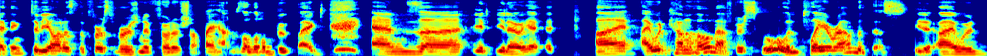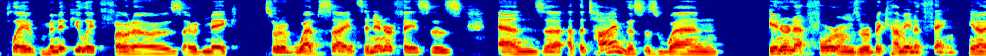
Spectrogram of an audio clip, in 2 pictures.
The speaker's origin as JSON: {"language": "English", "country": "Canada", "tie": "born or raised there", "said": "I mean, Canada was incredible. You know, my parents moved there in the 80s, you know, during the Civil War, and they just wanted me to have access to a good education. So, you know, just like every good Canadian kid, I played ice hockey growing up."}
